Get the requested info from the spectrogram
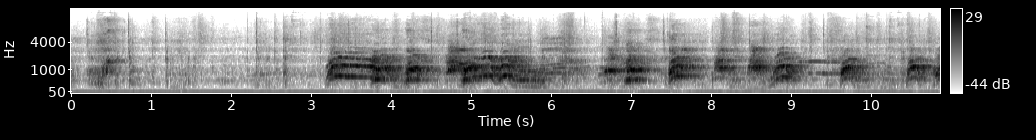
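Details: Red female Toy Poodle puppy, born May 24, filmed June 30 weighing 700 g, quiet at first, then bursts into loud harmonic yaps and whiny barks, roughly two per second, in uneven runs.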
